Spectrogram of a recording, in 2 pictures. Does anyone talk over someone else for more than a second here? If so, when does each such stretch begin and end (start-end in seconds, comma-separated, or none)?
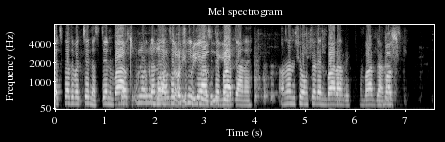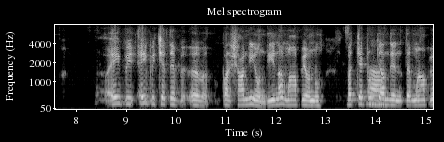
1.3-3.5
